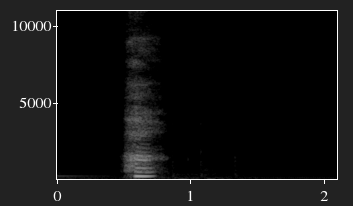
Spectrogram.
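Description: A single short, breathy sigh from a person's voice, about half a second in, just after plucked keyboard-like music dies away.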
